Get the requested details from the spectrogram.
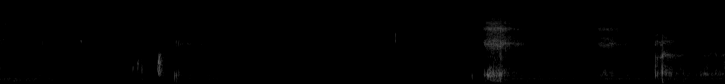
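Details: Sneezing during a head cold with swollen sinuses, worsening today: quiet sniffs and breaths, then a wet, explosive, snotty sneeze and a smaller one into a tissue; some sneezes were induced because they got stuck.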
